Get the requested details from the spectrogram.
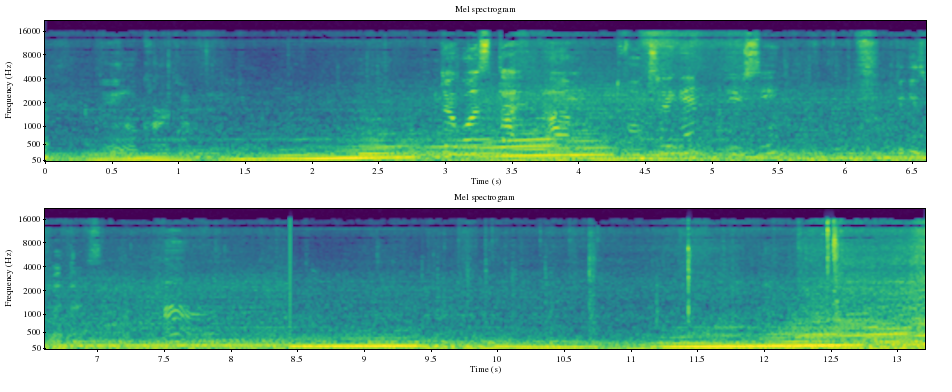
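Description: A car engine revs up and down while driving at speed.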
